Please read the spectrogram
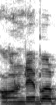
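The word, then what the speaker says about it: honourable: अब देखिए ऑनरेबल person, इसको पढ़ते हैं ऑनरेबल, ऑनरेबल पर्सन। अब देखिए तो फिर आ गया, ऑनरेबल में क्या है, वॉवेल साउंड है, किस में जा रहा है, आई में वॉवेल साउंड, क्या हो जाएगा एन,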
